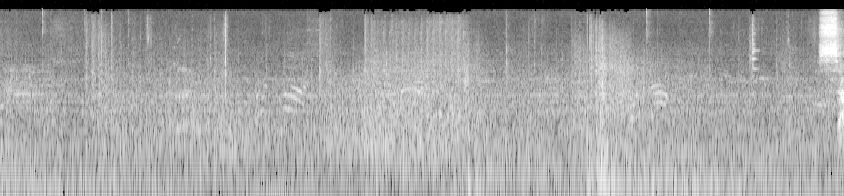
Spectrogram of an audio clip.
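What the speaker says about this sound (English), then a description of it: "So many explosions." Battlefield Hardline gameplay fills the scene with dense gunfire and explosions, a constant rumbling din with sharper bangs and a louder burst near the end, while voices talk over it.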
